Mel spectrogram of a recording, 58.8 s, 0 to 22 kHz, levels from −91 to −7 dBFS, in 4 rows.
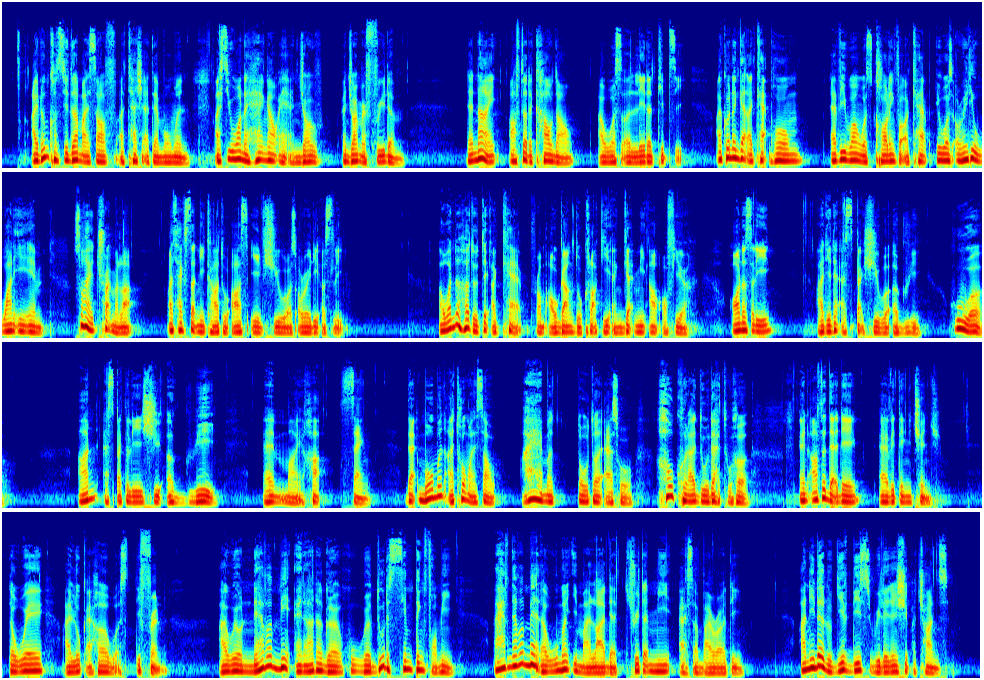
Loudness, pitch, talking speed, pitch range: -19 LUFS, 105 Hz, 165 wpm, 95-120 Hz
